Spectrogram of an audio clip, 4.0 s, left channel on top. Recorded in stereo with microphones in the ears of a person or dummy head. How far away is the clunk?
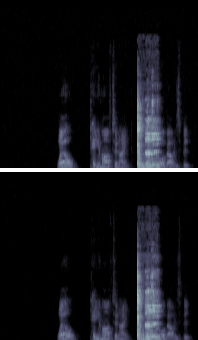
About 1.6 m.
